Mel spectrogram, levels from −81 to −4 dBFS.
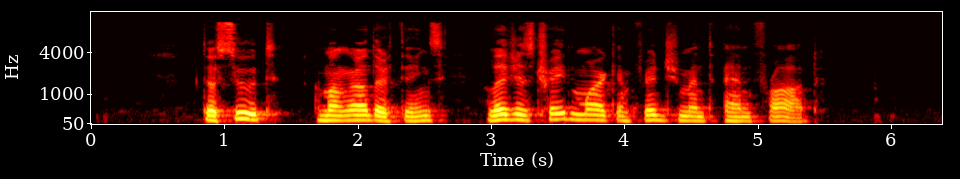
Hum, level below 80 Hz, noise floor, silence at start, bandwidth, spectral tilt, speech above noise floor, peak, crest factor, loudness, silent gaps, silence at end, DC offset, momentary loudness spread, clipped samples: none; -66 dBFS; -67 dBFS; 0.85 s; 11.5 kHz; -7 dB/octave; 44 dB; -6 dBFS; 18 dB; -24 LUFS; none; 1 s; under 0.1%; 10 LU; under 0.1%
